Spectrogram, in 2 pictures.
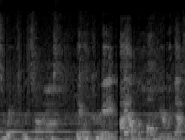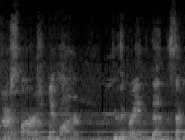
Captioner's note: crowd noise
